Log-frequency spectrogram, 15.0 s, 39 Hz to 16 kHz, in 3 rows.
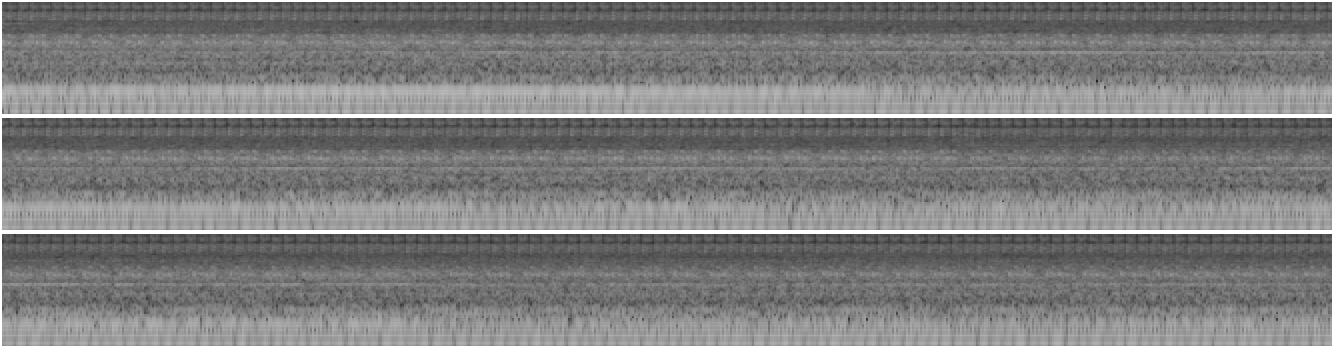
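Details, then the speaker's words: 2022 Ford Bronco Badlands 2.7L EcoBoost, cold start in a garage, hood open: high fast idle with quick light ticking from the injectors and high-pressure fuel pump, plus faint transmission whir; normal cold start noises. "so you can hear a little bit of whirling coming from the transmission and you can also hear that loud ticking we were talking about and some of that's the injectors and some of that is actually the uh high pressure fuel pump"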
